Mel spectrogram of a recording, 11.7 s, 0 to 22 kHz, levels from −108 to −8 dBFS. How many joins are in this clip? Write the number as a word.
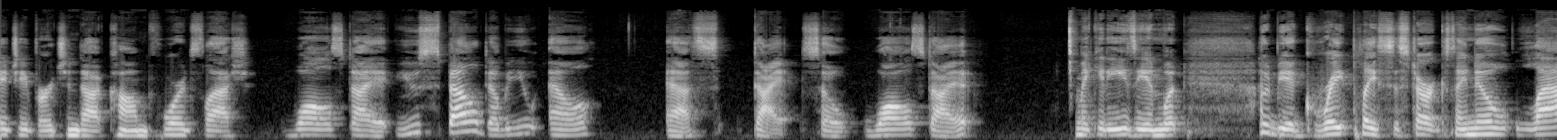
four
